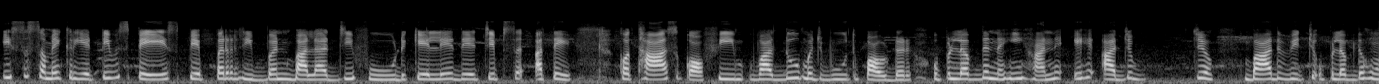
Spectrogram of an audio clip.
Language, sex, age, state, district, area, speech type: Punjabi, female, 18-30, Punjab, Amritsar, urban, read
